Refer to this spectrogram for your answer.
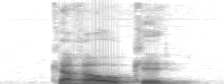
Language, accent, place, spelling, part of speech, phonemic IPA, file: French, France, Lyon, karaoké, noun, /ka.ʁa.ɔ.ke/, LL-Q150 (fra)-karaoké.wav
- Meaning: karaoke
